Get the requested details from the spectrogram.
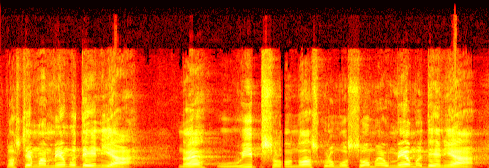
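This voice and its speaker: Animated high-voiced man preaching a sermon. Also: a little fast. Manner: animated preaching with call-and-response to the congregation. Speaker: pastor. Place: church hall.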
